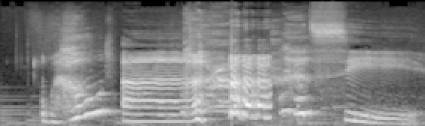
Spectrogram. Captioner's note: laughs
